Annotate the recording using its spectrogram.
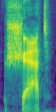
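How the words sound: It is said with a strong American accent.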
